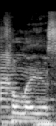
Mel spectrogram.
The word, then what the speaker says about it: Calais: I believe it's Calais Campbell.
